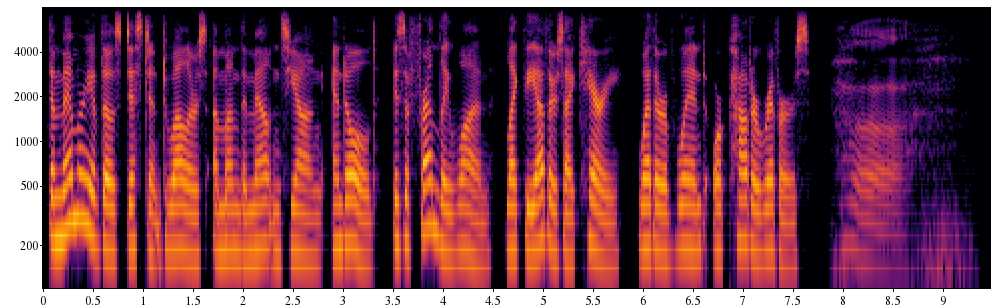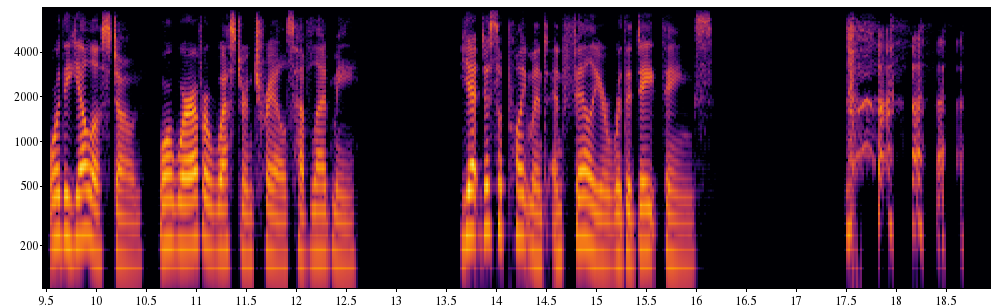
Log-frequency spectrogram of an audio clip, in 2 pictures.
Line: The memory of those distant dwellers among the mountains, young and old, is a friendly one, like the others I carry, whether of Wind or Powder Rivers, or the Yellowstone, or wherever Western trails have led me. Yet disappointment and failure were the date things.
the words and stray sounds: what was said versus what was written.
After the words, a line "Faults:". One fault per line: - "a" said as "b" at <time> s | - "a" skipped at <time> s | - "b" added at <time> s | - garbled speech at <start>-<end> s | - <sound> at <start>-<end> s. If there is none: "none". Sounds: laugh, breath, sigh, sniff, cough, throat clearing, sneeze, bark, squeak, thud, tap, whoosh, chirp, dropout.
The memory of those distant dwellers among the mountains, young and old, is a friendly one, like the others I carry, whether of Wind or Powder Rivers, or the Yellowstone, or wherever Western trails have led me. Yet disappointment and failure were the date things.
Faults:
- sigh at 7.9-9.4 s
- laugh at 17.5-18.7 s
